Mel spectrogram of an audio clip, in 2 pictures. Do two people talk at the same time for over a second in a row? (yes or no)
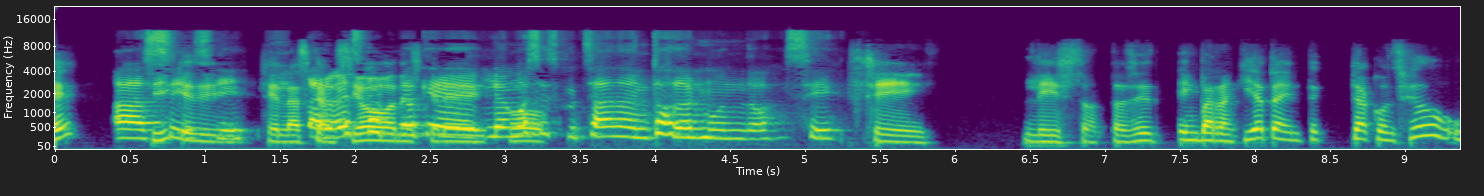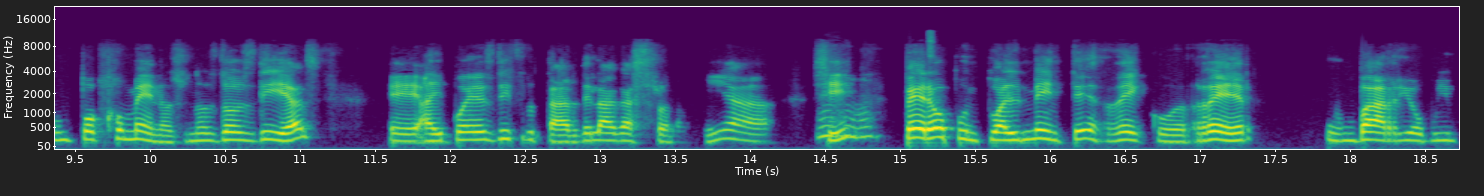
yes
